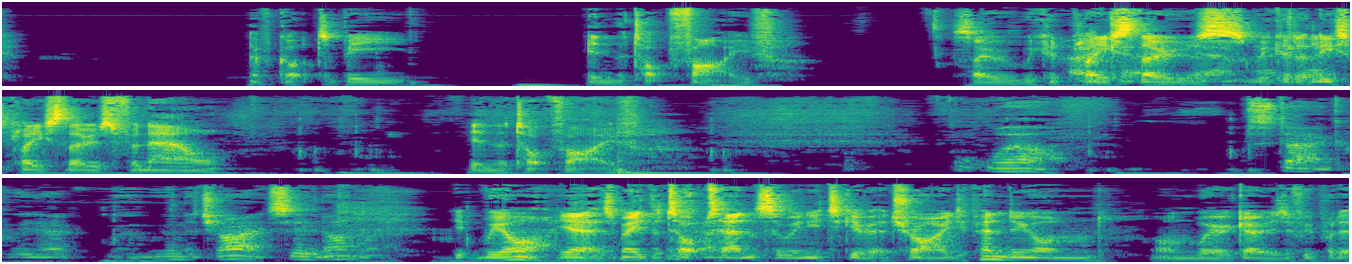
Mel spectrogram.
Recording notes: This is the yearly raw unedited recording. We just hit record and then set about discussing the list, so don’t complain about the sound quality.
